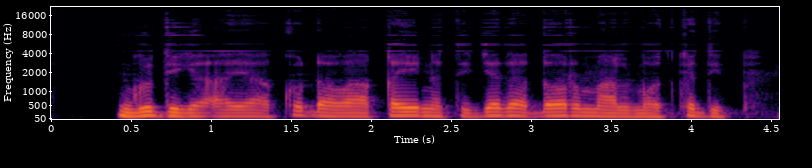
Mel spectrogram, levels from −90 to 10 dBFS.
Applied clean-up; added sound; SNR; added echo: neural mask model DeepFilterNet 3.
